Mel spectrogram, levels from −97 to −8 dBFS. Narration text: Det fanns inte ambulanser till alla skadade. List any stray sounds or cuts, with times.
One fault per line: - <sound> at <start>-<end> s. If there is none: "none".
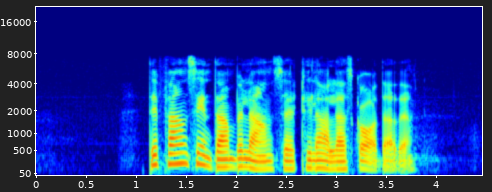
none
